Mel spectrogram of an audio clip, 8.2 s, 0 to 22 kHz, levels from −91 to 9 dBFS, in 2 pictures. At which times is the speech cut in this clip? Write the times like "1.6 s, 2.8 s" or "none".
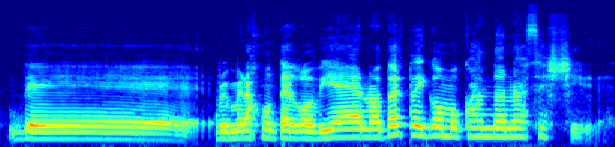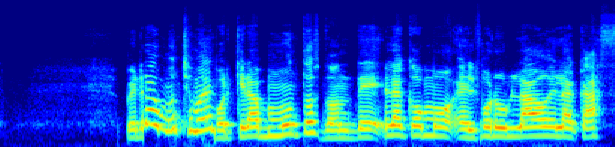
1.4 s, 2.7 s, 5.0 s, 5.5 s, 6.2 s, 6.7 s, 7.3 s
